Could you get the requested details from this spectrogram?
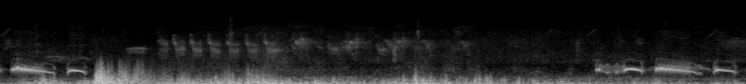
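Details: Spotted dove in a bird-trapping contest, calling to a decoy: low cooing phrases at the start and end, with loud handling and rustling noise in between.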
